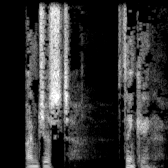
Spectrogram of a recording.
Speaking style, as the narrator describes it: he said, trying to keep his voice even

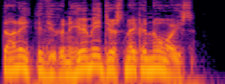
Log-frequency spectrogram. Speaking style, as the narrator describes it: I called out to him calmly

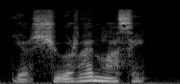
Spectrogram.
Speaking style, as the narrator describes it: he said at last, very gently

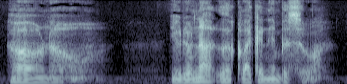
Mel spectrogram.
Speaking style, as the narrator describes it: replied the procurator softly, breaking out in a fearsome smile

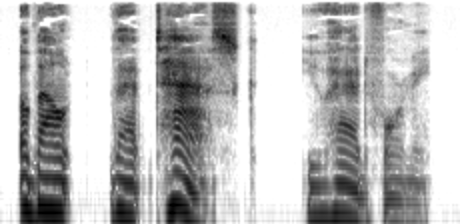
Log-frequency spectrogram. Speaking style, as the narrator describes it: said Adam slowly

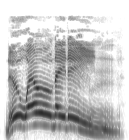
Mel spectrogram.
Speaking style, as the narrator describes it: the voice boomed

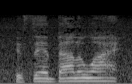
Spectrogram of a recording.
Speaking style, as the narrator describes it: he muttered

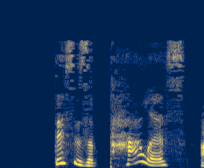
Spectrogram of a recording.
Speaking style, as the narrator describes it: I exclaimed

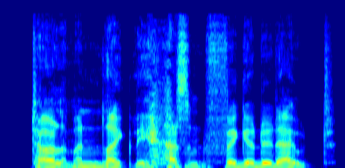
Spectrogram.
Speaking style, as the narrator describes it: Astral chuckled

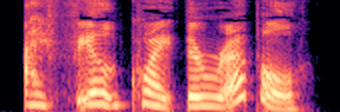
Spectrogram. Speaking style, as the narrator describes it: Grace giggled

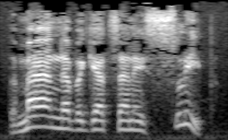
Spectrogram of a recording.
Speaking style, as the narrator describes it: Sister Betty sometimes would exclaim in spontaneous indignation

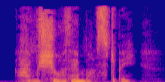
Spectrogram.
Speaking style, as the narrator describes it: she replied, her voice mere breath

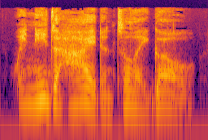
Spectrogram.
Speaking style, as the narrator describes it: whispered Jack

